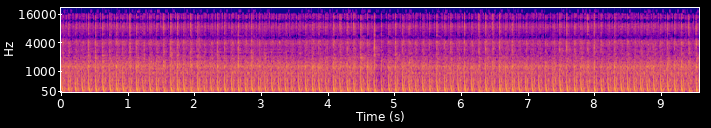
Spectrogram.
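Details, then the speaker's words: Engine after a choked cold start with a little throttle, having sat 2-3 hours in mild weather; a deep, steady thumping at about ten beats a second that stays even with no misses. This is a normal cold-start idle. "We're in pretty good shape, I guess. So yeah, it's running good, sounds good."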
